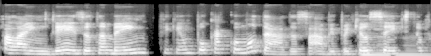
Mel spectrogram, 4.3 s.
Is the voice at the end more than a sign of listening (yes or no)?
no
